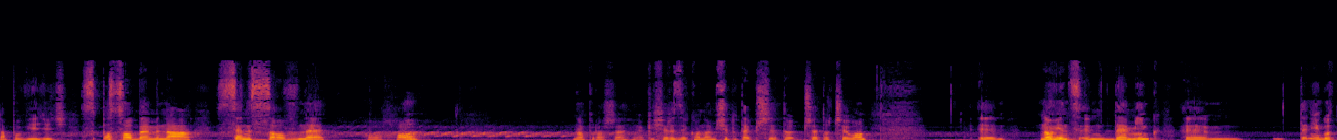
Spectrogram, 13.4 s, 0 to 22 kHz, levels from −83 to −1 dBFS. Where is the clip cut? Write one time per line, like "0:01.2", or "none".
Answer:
none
